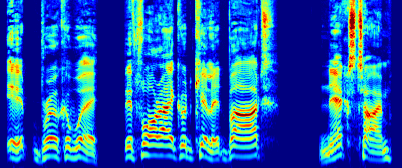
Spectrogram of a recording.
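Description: A man voicing an excitable, boastful schoolboy hunter in forceful outbursts for an audiobook. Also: fairly high pitch, a little slow, dry recording, studio quality, voice pushed up. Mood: eager, defiant. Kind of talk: audiobook character voice.

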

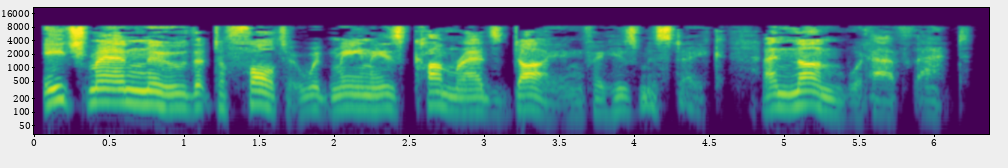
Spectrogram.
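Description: A man's voice: medium pitch, animated, measured pace, breathy edge, no room sound, heavily acted. A man voicing a proud, hot-tempered old warrior king in a fantasy audiobook, boastful and declamatory. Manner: forceful, declamatory. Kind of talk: fantasy audiobook character acting.

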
